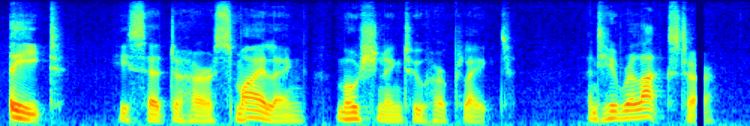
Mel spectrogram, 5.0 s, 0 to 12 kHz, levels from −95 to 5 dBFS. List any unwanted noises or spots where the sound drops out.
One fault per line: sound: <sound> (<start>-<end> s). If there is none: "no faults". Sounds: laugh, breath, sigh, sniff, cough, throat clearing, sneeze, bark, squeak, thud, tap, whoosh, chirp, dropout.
sound: dropout (4.6-4.7 s)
